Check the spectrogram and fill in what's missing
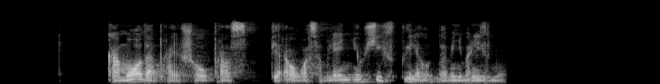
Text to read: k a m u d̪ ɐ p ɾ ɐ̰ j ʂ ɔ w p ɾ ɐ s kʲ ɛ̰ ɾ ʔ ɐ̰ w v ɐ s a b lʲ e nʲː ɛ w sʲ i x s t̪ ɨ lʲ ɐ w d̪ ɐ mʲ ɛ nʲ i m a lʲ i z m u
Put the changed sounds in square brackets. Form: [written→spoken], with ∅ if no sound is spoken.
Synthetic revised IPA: k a m [u→ɔ] d̪ ɐ p ɾ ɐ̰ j ʂ ɔ w p ɾ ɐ s [kʲ→pʲ] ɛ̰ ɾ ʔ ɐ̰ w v ɐ s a b lʲ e nʲː ɛ w sʲ i x s t̪ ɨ lʲ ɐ w d̪ ɐ mʲ [ɛ→i] nʲ i m a lʲ i z m u

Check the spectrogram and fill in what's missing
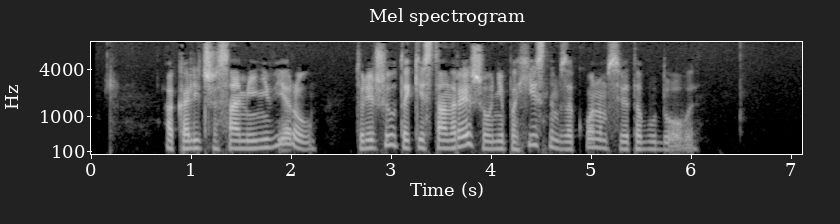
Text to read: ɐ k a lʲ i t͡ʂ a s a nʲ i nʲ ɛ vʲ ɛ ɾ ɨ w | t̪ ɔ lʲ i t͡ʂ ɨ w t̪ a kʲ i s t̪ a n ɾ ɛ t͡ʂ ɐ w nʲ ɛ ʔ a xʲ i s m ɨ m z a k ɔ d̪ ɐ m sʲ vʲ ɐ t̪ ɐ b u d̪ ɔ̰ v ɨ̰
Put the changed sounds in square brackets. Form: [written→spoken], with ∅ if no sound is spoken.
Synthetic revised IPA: ɐ k a lʲ i t͡ʂ a s a [nʲ→mʲ] i nʲ ɛ vʲ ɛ ɾ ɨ w | t̪ ɔ lʲ i t͡ʂ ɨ w t̪ a kʲ i s t̪ a n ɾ ɛ t͡ʂ ɐ w nʲ ɛ [ʔ→p] a xʲ i s [m→n] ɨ m z a k ɔ [d̪→n̪] ɐ m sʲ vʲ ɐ t̪ ɐ b u d̪ ɔ̰ v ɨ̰

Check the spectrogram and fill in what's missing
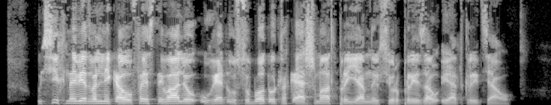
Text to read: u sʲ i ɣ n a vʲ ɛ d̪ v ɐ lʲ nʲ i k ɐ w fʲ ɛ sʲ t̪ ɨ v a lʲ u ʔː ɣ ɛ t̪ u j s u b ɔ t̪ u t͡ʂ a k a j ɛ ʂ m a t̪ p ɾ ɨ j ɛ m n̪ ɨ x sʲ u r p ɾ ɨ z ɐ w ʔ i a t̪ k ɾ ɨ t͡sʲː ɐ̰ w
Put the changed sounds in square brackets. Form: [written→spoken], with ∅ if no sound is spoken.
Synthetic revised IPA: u sʲ i [ɣ→x] n a vʲ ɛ d̪ v ɐ lʲ nʲ i k ɐ w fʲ ɛ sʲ t̪ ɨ v a lʲ u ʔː ɣ ɛ t̪ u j s u b ɔ t̪ u t͡ʂ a k a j ɛ ʂ m a t̪ p ɾ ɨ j ɛ m n̪ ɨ x sʲ u r p ɾ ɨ z ɐ w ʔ i a t̪ k ɾ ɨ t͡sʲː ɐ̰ w

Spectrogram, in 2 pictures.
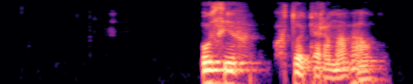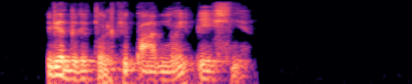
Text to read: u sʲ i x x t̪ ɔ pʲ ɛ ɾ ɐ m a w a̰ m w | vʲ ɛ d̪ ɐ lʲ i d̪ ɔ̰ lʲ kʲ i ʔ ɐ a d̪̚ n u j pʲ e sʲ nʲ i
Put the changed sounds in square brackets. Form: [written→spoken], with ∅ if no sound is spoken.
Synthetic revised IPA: u sʲ i x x t̪ ɔ pʲ ɛ ɾ ɐ m a [w→ɣ] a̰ [m→∅] w | vʲ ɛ d̪ ɐ lʲ i [d̪→t̪] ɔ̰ lʲ kʲ i [ʔ→p] ɐ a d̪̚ n [u→ɔ] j pʲ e sʲ nʲ i

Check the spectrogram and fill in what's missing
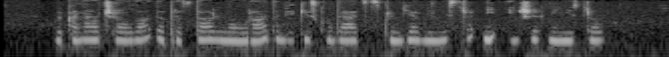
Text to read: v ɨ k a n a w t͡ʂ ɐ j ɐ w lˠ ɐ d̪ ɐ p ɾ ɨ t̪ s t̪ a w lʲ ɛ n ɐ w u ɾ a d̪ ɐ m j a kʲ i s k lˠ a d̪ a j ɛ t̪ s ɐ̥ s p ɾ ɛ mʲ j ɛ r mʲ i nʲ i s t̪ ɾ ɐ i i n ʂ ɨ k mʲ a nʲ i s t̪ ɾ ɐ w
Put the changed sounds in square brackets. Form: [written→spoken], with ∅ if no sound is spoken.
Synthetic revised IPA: v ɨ k a n a w t͡ʂ ɐ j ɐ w lˠ [ɐ→a] d̪ ɐ p ɾ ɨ t̪ s t̪ a w lʲ ɛ n ɐ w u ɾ a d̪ ɐ m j a kʲ i s k lˠ a d̪ a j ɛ t̪ s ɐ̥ s p ɾ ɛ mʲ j ɛ r mʲ i nʲ i s t̪ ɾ ɐ i i n ʂ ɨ [k→x] mʲ [a→i] nʲ i s t̪ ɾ ɐ w

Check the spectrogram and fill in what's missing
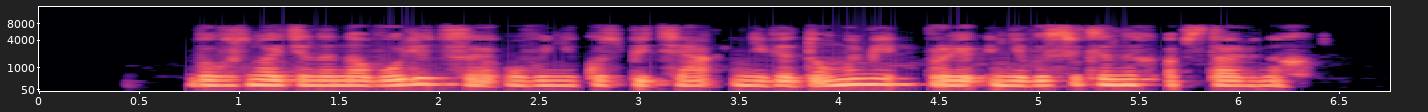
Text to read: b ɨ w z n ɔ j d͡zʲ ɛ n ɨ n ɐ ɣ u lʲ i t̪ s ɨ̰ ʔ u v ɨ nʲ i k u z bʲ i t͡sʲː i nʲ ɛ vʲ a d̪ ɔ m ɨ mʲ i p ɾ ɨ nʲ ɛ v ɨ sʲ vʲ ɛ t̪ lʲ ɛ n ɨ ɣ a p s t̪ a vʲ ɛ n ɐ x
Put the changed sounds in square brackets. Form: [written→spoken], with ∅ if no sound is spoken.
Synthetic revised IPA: b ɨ w z n ɔ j d͡zʲ ɛ n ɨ n ɐ [ɣ→v] u lʲ i t̪ s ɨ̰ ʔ u v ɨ nʲ i k u z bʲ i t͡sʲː [i→a] nʲ ɛ vʲ a d̪ ɔ m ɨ mʲ i p ɾ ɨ nʲ ɛ v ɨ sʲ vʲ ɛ t̪ lʲ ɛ n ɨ [ɣ→x] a p s t̪ a vʲ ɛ n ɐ x

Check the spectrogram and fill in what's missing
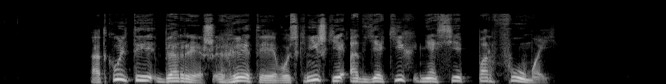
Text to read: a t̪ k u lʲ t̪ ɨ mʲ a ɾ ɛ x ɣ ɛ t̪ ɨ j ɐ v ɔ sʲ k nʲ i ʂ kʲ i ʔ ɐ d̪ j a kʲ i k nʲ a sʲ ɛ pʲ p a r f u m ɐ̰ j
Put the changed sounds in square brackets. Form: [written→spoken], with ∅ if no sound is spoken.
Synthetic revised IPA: a t̪ k u lʲ t̪ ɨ [mʲ→bʲ] a ɾ ɛ [x→ʂ] ɣ ɛ t̪ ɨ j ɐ v ɔ sʲ k nʲ i ʂ kʲ i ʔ ɐ d̪ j a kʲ i [k→x] nʲ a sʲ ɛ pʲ p a r f u m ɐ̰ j

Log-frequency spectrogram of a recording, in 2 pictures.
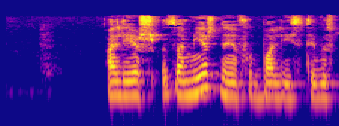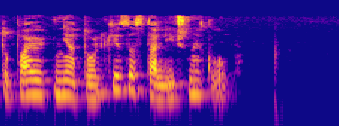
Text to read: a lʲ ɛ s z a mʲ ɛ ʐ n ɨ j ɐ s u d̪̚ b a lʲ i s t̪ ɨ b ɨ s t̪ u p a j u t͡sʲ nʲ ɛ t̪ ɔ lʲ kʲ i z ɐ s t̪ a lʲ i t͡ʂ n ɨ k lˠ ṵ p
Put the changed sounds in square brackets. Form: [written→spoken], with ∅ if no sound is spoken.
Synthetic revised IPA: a lʲ ɛ [s→ʂ] z a mʲ ɛ ʐ n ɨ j ɐ [s→f] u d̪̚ b a lʲ i s t̪ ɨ [b→v] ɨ s t̪ u p a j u t͡sʲ nʲ ɛ t̪ ɔ lʲ kʲ i z ɐ s t̪ a lʲ i t͡ʂ n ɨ k lˠ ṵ p

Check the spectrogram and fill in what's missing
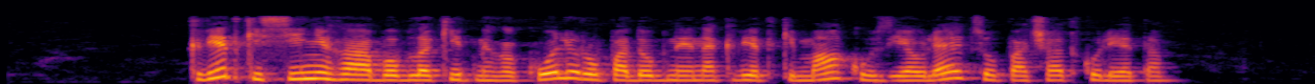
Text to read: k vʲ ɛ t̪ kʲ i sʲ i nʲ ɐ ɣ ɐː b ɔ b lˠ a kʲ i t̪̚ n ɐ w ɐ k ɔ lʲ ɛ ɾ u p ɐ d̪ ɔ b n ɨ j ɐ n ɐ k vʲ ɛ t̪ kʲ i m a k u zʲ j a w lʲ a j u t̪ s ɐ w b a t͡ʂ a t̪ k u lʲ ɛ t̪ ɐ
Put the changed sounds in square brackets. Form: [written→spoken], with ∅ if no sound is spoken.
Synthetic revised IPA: k vʲ ɛ t̪ kʲ i sʲ i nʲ ɐ ɣ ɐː b ɔ b lˠ a kʲ i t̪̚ n ɐ [w→ɣ] ɐ k ɔ lʲ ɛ ɾ u p [ɐ→a] d̪ ɔ b n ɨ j ɐ n ɐ k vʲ ɛ t̪ kʲ i m a k u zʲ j a w lʲ a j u t̪ s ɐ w [b→p] a t͡ʂ a t̪ k u lʲ ɛ t̪ ɐ

